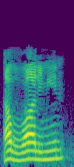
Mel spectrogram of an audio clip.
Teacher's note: الظالمين لام شمسية، الظالمين أضغمت اللام في الظاء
